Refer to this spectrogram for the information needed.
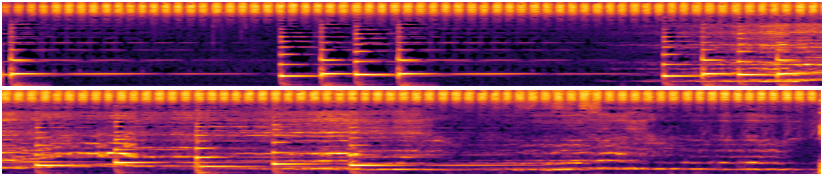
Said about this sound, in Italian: questo canto, amore mio, di cicale, sotto il sole di luglio, in una campagna italiana, cielo azzurro e poche nuvole, piccole, odore forte di rosmarino e ginestre, e questo canto pazzo che non si ferma nell'aria bianca, bruciata,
